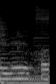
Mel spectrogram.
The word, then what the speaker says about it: 令歌: なので令和の令に歌と書いてレイカと言います。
